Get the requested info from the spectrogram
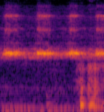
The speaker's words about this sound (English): Give me the crickets.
